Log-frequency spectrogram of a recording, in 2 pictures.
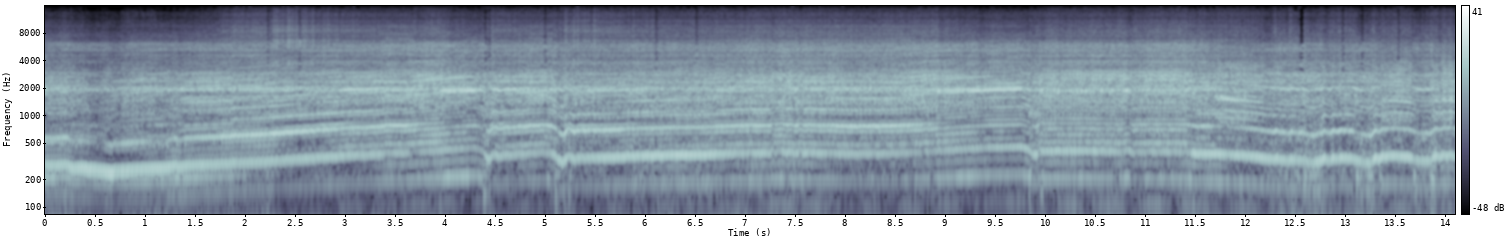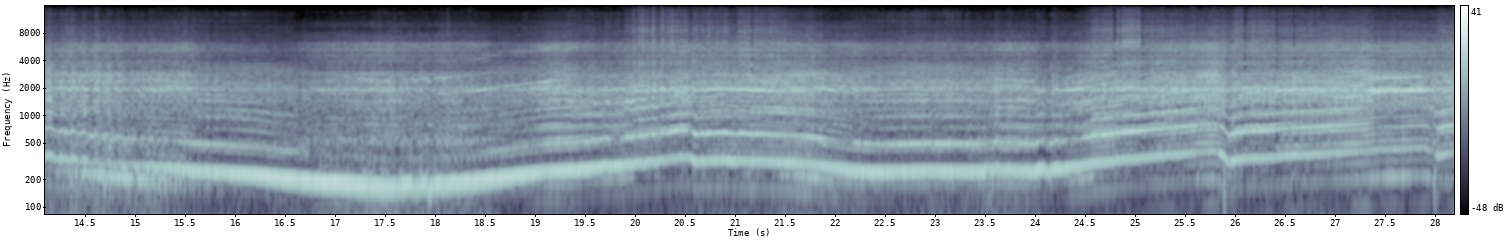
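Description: Yamaha YZF-R6 (5EB) 600cc inline-four engine at racing revs on board, rising and falling through the gears with abrupt steps at the shifts. The note drops for several seconds under braking into a slow corner about halfway through, then climbs hard again, all over wind rush.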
